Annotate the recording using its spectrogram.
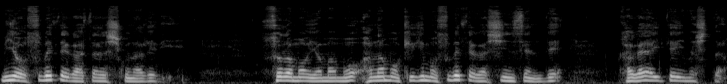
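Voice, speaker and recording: At a fairly slow pace, a man speaks in a high pitch with fairly even intonation. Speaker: pastor. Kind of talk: testimony.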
